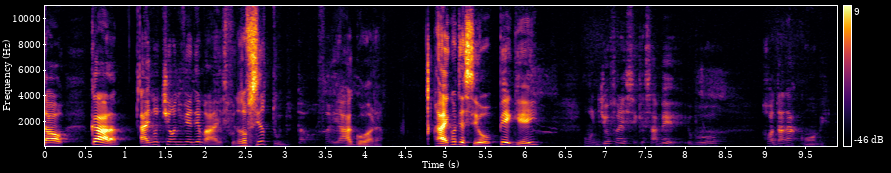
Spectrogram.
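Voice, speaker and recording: There is audible room echo as a man speaks with long, frequent pauses. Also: moderate pace, big swings in loudness. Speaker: menswear store owner, entrepreneur. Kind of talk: casual interview chat.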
